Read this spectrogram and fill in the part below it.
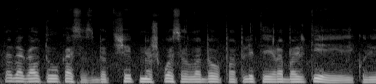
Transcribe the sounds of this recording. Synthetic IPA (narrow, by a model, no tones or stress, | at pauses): t̪ɑːd̪ɐɡɐlˠt̪ulˠkɑːsʲɪsbʲɛt̪ʃʲɛɪpmʲɪʃkuɔsʲɛlˠɐbʲɛʊpɐpʲlʲɪt̪ʲɪiːɾɐbɐlʲt̪ʲiːjɛɪkʊɾʲiː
